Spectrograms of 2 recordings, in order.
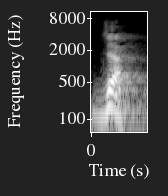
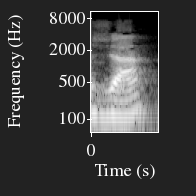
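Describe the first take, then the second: First: It begins with a hard j sound. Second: It begins with a soft zh sound. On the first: The speaker calls it right. "אלא ג'ה" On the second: The speaker calls it wrong. "לא ז'ה"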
